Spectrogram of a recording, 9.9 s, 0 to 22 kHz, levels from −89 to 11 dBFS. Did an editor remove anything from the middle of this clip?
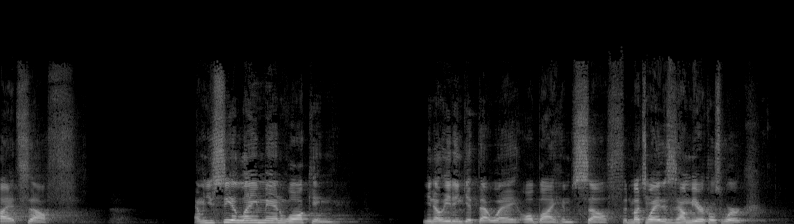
yes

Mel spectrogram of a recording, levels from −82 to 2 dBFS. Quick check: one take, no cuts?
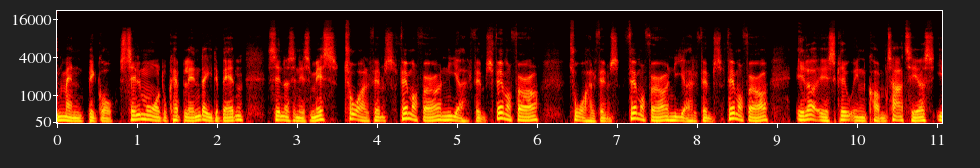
yes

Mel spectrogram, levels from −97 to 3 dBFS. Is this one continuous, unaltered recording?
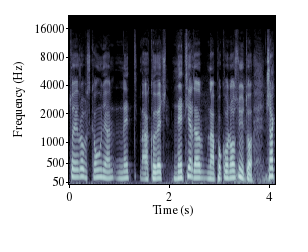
no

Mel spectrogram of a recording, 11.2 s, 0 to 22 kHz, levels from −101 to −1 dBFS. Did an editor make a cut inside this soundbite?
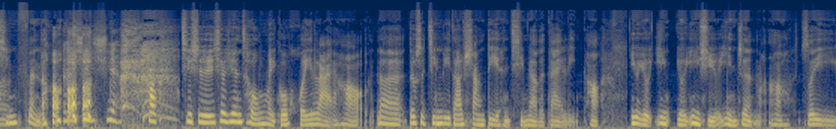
yes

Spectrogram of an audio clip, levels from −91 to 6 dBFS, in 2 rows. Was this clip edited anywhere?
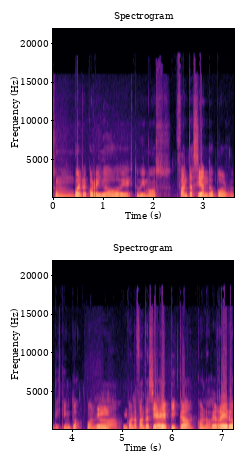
yes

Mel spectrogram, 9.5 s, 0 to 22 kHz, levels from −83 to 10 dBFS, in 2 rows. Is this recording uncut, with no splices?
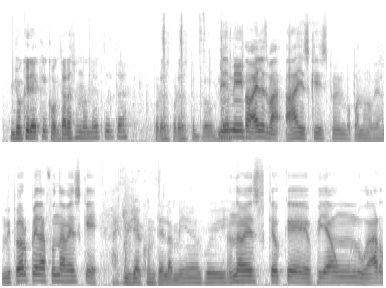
no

